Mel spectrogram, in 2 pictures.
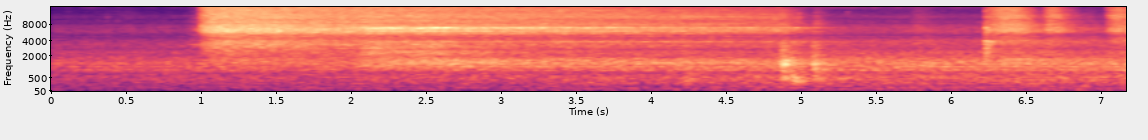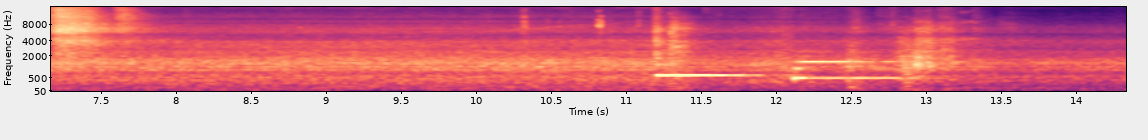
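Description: A subway train hums and rumbles in a tunnel.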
